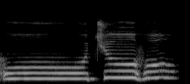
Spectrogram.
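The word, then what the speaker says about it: ऊचुः: छोटा हु, यानी कि विसर्ग का उच्चारण हम हु के साथ करेंगे। क्यों? क्योंकि विसर्ग से पहले चू है, इसीलिए हम करेंगे हु।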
